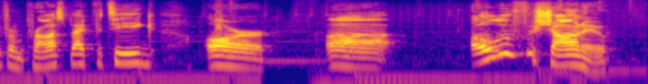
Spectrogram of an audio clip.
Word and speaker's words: Fashanu: Prospect fatigue are uh Olu fashanu fashu it's actually pronounced fashanu that came out this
